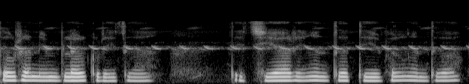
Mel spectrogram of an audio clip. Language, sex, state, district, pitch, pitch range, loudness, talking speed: Wancho, female, Arunachal Pradesh, Longding, 180 Hz, 175-185 Hz, -17 LUFS, 180 wpm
